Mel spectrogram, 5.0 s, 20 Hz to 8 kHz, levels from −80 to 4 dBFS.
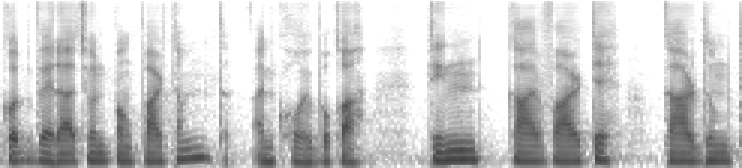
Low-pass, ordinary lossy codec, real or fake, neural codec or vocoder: none; none; fake; codec, 16 kHz, about 1 kbps, DyCAST, with the encoder's durations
